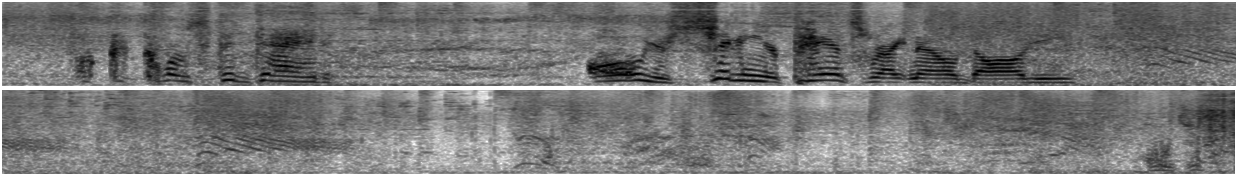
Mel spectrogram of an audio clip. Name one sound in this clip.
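A sword slashes and clangs repeatedly.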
